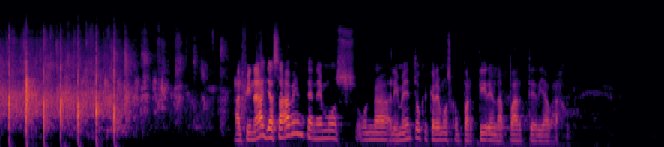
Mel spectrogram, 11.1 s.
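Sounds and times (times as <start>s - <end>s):
audience applause: 0.0s - 3.3s
speech: 3.9s - 9.5s.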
